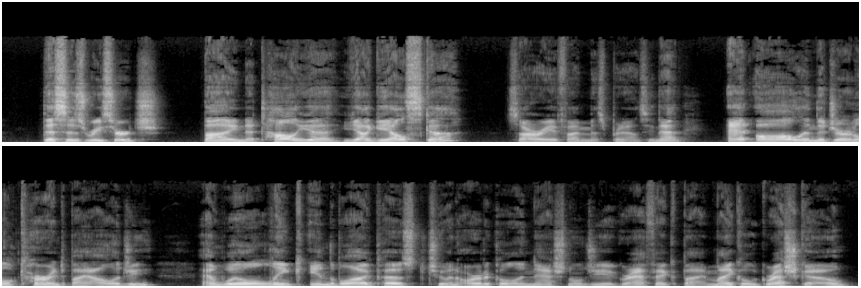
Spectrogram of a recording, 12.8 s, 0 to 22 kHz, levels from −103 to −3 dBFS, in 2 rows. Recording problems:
none

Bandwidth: 16.5 kHz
